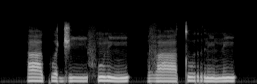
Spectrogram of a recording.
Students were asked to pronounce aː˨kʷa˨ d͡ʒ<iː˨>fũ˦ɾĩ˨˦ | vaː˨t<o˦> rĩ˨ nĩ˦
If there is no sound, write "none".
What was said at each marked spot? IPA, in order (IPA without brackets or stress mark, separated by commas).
iː˨, u˦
